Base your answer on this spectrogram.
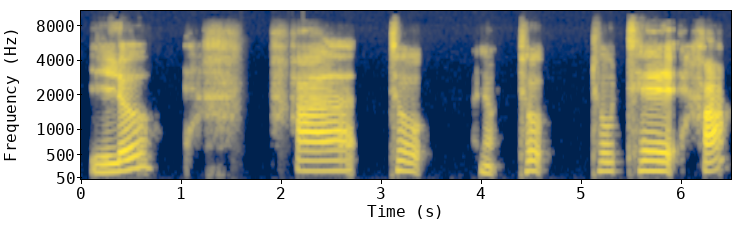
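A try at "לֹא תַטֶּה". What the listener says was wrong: There's no O sound. Ta-te.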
